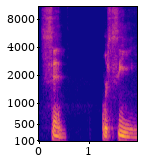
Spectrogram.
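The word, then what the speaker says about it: שׂין: Shin or sin, depending on where the dagesh is. If the dagesh is on the right stem, shin. If the dagesh is on the left stem, sin or seen.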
